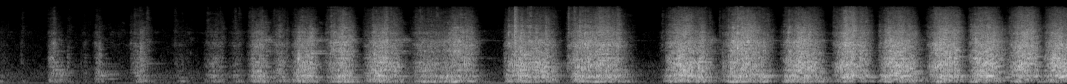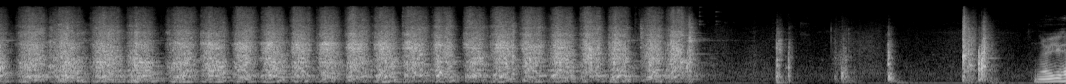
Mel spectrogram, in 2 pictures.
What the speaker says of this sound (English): just finished here making the wood peg, and now we're gonna cut it off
